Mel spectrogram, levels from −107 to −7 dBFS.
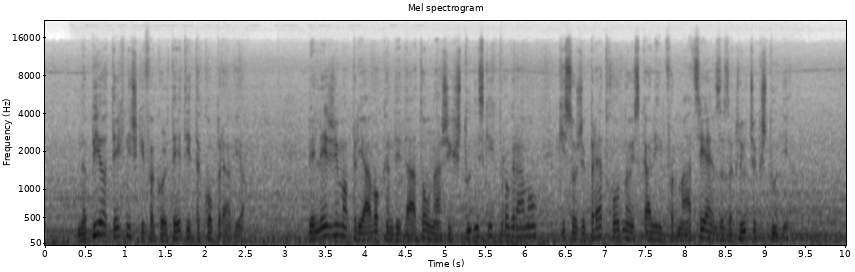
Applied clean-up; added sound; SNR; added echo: none; Bus; 5 dB; none.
